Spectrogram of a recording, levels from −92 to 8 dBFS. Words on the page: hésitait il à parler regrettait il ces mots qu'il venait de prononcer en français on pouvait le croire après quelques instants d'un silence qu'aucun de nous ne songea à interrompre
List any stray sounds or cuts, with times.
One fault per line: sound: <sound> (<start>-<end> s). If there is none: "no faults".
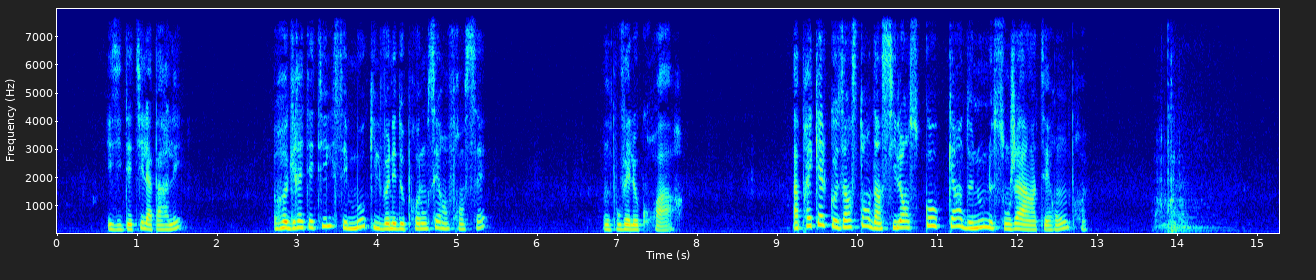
sound: thud (13.7-14.8 s)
